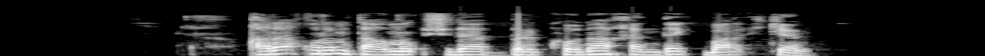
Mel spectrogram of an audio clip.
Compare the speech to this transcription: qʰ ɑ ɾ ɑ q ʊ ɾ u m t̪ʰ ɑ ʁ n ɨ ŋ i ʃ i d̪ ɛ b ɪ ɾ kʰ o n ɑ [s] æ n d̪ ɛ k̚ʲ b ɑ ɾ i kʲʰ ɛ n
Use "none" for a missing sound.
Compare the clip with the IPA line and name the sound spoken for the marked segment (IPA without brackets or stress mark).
χ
